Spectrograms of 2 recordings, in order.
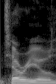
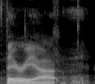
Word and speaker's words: Theriot: We are in Terrio, Louisiana. I would have not said that right. Terrio? Yeah, I thought it was Theriot.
